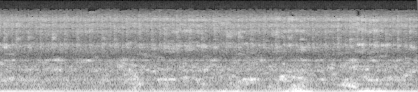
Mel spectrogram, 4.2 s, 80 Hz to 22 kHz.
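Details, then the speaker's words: 1969 Triumph Vitesse during restoration, first start in about two years, carbs not yet balanced: quiet, steady low hum at tickover, dead smooth, not tappy, no top-end ticking; engine idling healthy. "But it sounds really nice. It's not tappy, really."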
